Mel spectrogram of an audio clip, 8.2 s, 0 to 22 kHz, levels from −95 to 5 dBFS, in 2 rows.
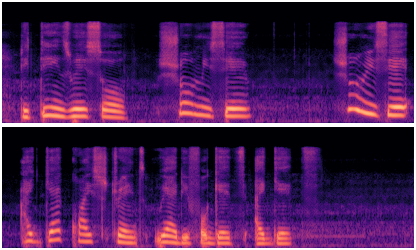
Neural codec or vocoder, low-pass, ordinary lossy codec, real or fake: codec, 24 kHz, 3.1 kbps, DualCodec; 10.8 kHz; none; fake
